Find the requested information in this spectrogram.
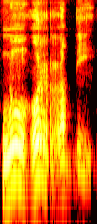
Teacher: جو 2 پیش کی تنوین ہے، اس کے نون کو بالکل حذف کر دیں گے، چھوڑ دیں گے، نکال دیں گے. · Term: ادغام بلا غنہ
